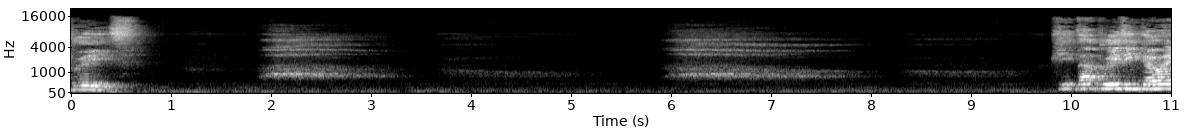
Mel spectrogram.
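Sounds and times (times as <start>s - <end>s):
man breathing through mouth: 5.9s - 9.8s.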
